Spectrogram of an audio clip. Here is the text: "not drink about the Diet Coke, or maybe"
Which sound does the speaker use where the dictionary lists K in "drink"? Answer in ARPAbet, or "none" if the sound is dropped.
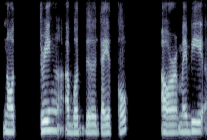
none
